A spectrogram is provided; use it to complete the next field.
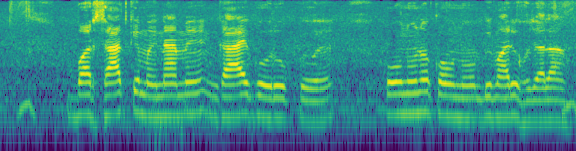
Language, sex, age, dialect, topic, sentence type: Bhojpuri, male, 60-100, Western, agriculture, statement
